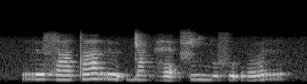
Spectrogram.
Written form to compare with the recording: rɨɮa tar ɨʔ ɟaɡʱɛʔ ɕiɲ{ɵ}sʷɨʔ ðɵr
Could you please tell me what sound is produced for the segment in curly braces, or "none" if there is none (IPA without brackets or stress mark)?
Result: ɵ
